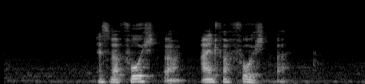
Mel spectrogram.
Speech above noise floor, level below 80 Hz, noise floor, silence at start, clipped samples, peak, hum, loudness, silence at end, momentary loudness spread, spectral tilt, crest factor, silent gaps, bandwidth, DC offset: 32 dB; -52 dBFS; -55 dBFS; 0.95 s; under 0.1%; -6 dBFS; none; -25 LUFS; 0.8 s; 19 LU; -6.5 dB/octave; 22 dB; none; 7.8 kHz; under 0.1%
